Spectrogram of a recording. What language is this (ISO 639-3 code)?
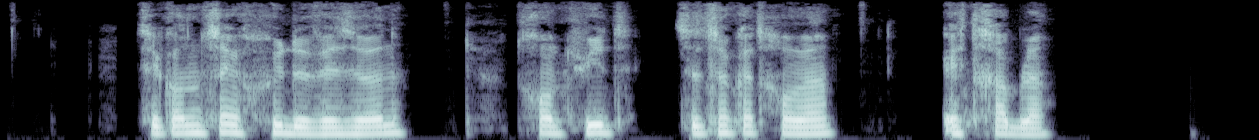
fra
